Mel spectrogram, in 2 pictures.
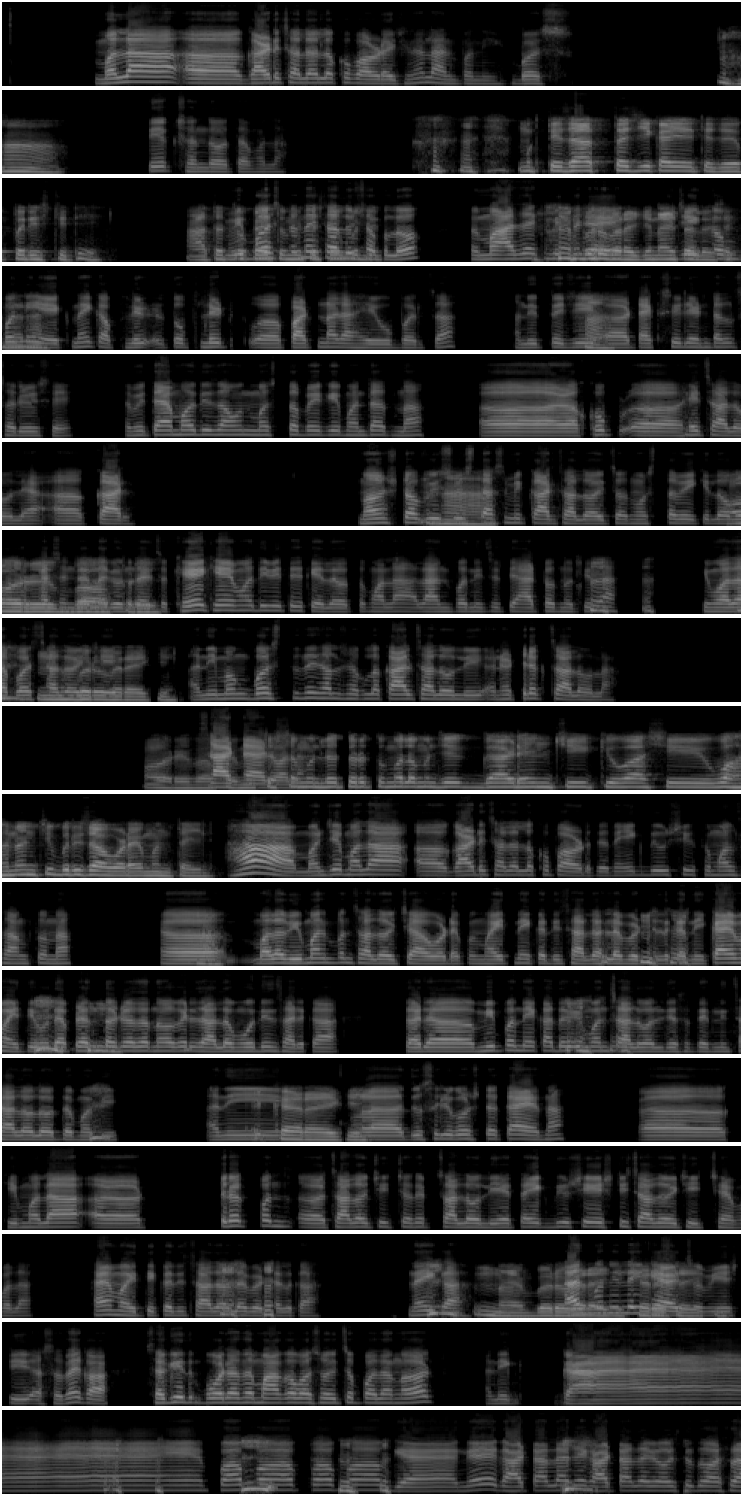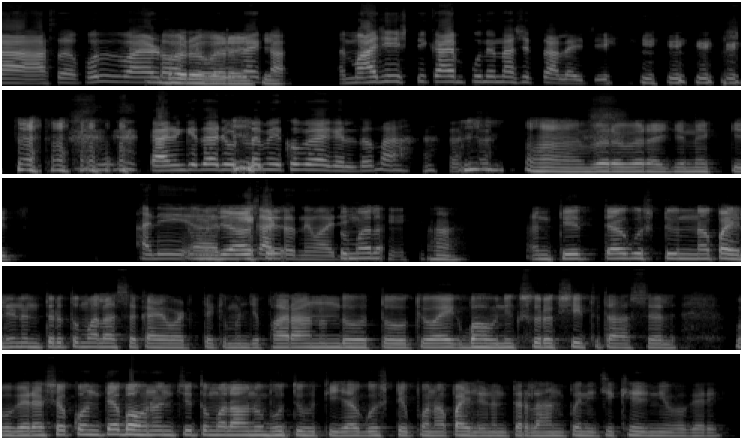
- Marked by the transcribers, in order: tapping; chuckle; chuckle; laughing while speaking: "बरोबर आहे की नाही चालवू शकणार, हां"; in English: "नॉन-स्टॉप"; surprised: "अरे बापरे!"; other background noise; laugh; chuckle; laughing while speaking: "चालवायला भेटेल का नाही, काय माहिती? उद्यापर्यंत वगैरे झालं मोदींसारखा"; chuckle; unintelligible speech; chuckle; laugh; put-on voice: "घाय प प प पप गांग ए"; laugh; chuckle; laughing while speaking: "माझी"; chuckle
- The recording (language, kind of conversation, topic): Marathi, podcast, तुझे पहिले आवडते खेळणे किंवा वस्तू कोणती होती?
